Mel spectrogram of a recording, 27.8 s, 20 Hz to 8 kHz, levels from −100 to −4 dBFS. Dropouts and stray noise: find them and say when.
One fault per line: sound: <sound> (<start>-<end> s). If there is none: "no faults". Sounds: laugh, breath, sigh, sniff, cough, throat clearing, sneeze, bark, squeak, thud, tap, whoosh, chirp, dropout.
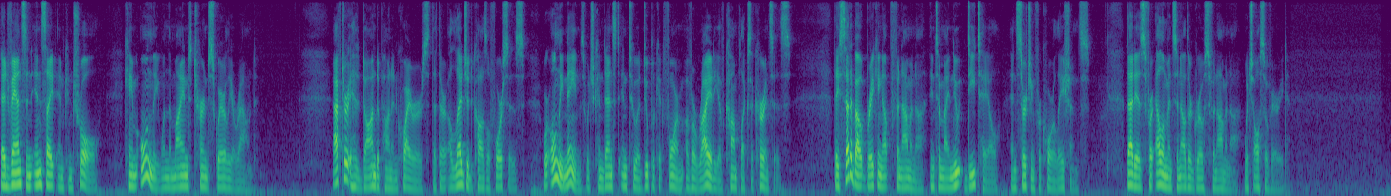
no faults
